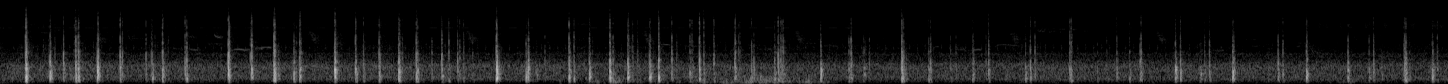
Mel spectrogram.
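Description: A hollow purple cardboard teacake box, held upright in the garden, is tapped with the fingertips in a quick, uneven stream of taps. Each tap is a short, dry, papery knock centered in the low-mid range with almost no ring, heard over a faint, quiet background.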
